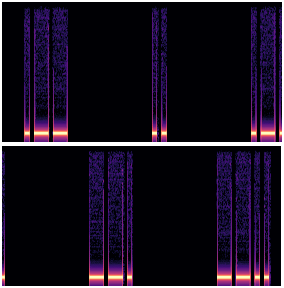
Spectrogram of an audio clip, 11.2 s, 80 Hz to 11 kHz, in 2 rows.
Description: Morse code, heard as a keyed tone, about 13 wpm, spaced as for 4 wpm, 800 Hz. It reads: WIRGZ
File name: formation / cw / Text64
